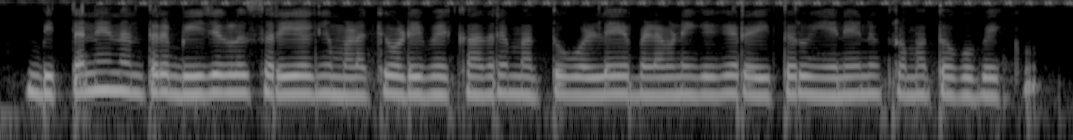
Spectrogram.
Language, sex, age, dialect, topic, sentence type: Kannada, female, 18-24, Central, agriculture, question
